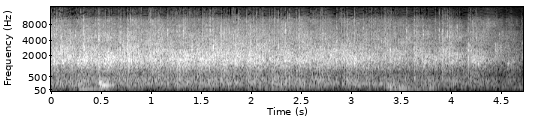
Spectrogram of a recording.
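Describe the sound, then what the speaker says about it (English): Audience applause fills a campus forum hall, a steady wash of many hands clapping that holds for several seconds before tapering off slightly at the end. "Let's give them our applause."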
